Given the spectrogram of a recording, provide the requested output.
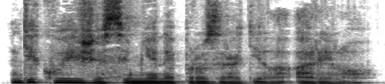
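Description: Woman doing a calm, mysterious assassin. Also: a bass voice, breathy edge, voice pushed down. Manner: quiet, unhurried, soothing.

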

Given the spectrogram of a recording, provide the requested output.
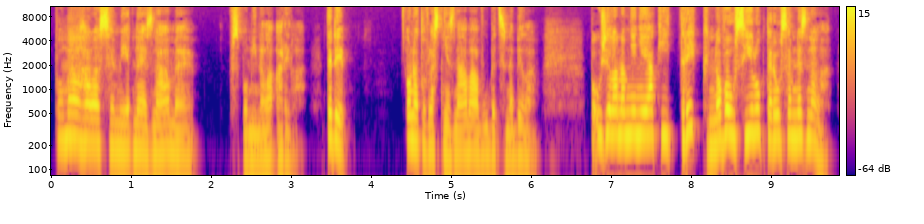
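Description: A woman's voice: mid-range voice, lively intonation, a little mellow, close to an everyday voice. Woman doing a tense, wary young heroine. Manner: clipped, through gritted teeth.

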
